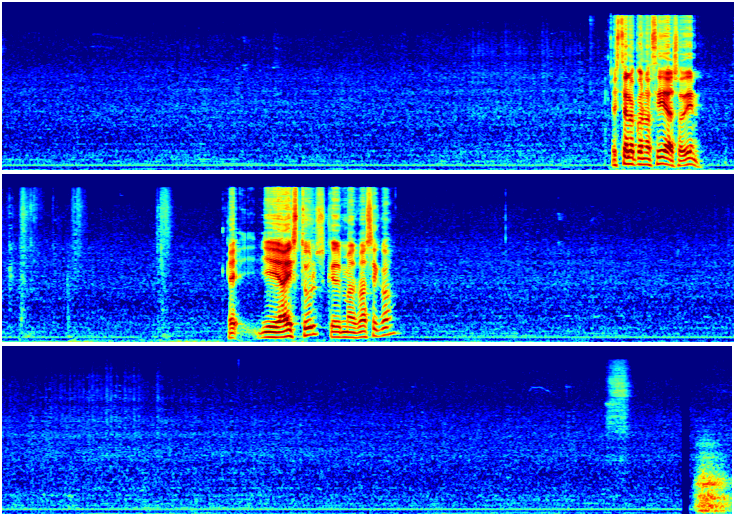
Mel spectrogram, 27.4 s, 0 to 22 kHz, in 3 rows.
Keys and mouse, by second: 9.8-15.9 middle drag, 24.6-26.7 middle drag.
